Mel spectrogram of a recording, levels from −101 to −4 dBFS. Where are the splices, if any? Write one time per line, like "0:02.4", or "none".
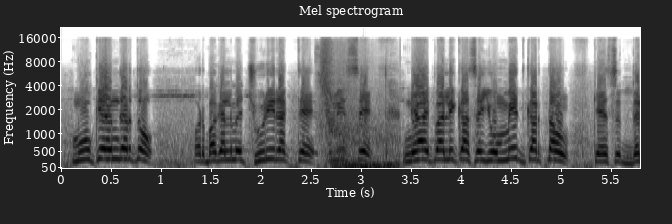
0:02.7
